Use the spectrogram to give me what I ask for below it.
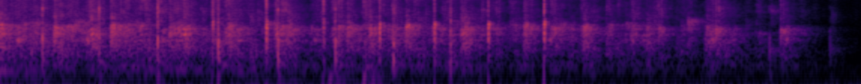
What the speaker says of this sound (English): Would you join me in offering a round of applause to Marnie?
